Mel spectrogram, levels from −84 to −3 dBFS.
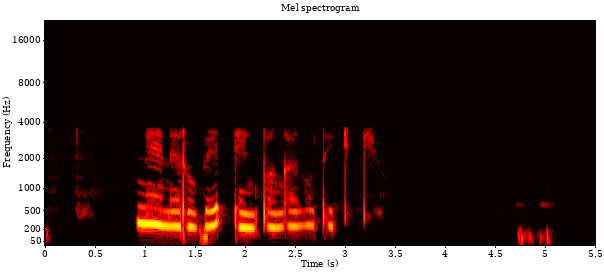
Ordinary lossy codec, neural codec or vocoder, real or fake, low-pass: none; none; real; 3.6 kHz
